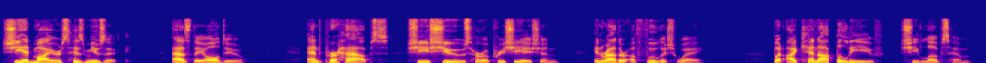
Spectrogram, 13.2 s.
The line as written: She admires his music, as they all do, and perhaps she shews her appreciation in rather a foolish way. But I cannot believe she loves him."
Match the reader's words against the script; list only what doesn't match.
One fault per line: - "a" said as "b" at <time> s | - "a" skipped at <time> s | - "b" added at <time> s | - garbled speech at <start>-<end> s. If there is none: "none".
none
